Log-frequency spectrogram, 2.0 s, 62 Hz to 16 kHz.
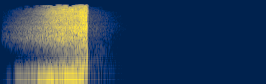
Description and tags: woosh fx 2
woosh sfx sound, usefull for video transition. from several sample that i processed in ableton live.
